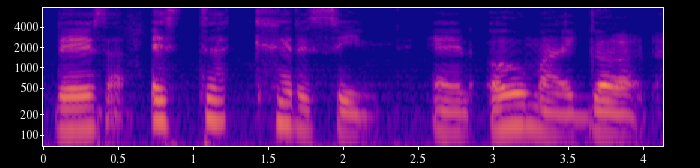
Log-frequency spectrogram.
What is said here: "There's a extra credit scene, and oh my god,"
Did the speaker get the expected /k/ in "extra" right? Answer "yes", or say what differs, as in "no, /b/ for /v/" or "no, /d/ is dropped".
no, /k/ is dropped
